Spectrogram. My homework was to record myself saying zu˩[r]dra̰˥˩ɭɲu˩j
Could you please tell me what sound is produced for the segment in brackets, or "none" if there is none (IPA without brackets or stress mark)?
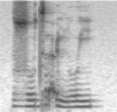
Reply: none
